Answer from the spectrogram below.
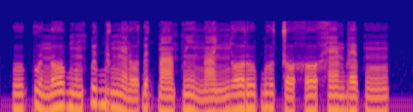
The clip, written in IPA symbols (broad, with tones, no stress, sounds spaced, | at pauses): u˨˦ kʷ ɨ˨ n oː˧ b ũ˨˦ k͡p ɨ˦ b ɨ˧ ŋ ɛ̃˨ ɾ o˨˦ ɗ ə˧ k͡p ã˧ p ĩ˦˨ n ã˧ ɲ oː˦ ɾ u˦ ɓ u˦ t o˧ h o˦ h ɛ̃˦ b ɛ˦ p ũ˦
